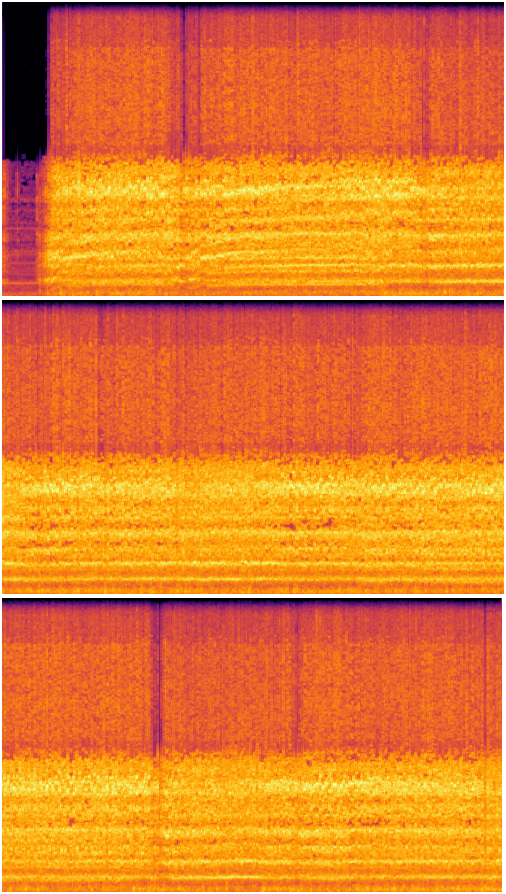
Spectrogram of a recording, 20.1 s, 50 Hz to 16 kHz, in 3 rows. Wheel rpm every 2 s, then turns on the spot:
90, 180, 220, 220, 230, 230, 210, 210, 220, 230.
none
